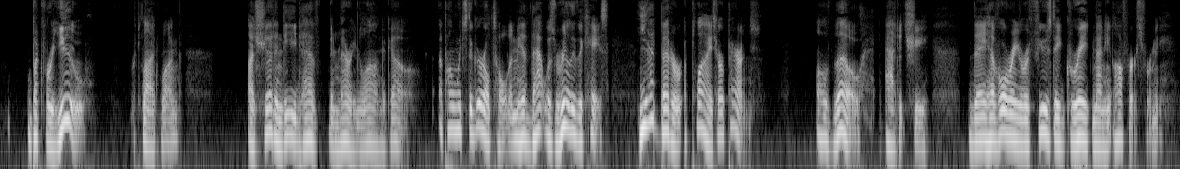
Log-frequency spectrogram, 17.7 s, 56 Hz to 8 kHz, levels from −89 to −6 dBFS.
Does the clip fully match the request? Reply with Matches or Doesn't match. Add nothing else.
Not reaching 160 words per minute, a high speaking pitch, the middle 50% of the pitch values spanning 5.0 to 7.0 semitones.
Doesn't match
